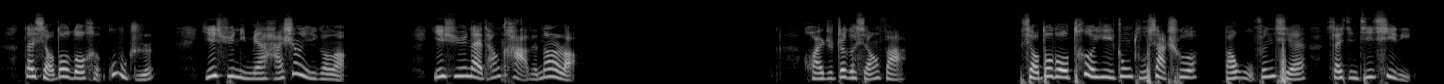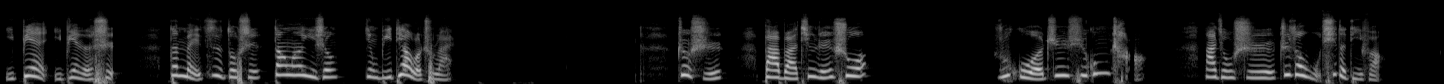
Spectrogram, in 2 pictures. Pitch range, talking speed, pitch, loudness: 295-395 Hz, 195 characters per minute, 340 Hz, -25 LUFS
